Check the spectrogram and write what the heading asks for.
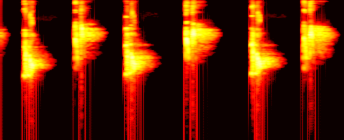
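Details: Sooty-headed bulbul in a tutor recording used to train competition songbirds: sharp downslurred notes with a high overtone, each given singly about every half second, with clean silent gaps between.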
